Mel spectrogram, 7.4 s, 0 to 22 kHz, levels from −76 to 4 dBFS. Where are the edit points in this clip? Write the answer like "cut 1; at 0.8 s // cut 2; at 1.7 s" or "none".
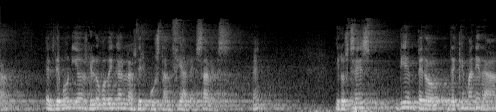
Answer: cut 1; at 1.3 s // cut 2; at 2.0 s // cut 3; at 5.3 s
